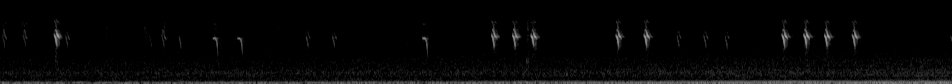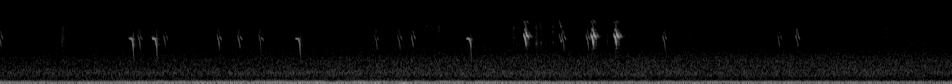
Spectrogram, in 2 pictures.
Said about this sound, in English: Still 395 calling. Stop. They're calling. This is one of the birds. Wild bird. That's 395.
